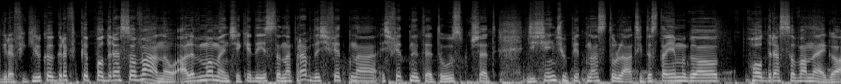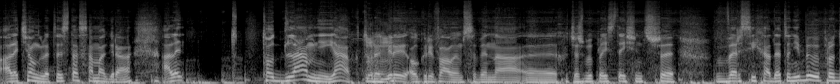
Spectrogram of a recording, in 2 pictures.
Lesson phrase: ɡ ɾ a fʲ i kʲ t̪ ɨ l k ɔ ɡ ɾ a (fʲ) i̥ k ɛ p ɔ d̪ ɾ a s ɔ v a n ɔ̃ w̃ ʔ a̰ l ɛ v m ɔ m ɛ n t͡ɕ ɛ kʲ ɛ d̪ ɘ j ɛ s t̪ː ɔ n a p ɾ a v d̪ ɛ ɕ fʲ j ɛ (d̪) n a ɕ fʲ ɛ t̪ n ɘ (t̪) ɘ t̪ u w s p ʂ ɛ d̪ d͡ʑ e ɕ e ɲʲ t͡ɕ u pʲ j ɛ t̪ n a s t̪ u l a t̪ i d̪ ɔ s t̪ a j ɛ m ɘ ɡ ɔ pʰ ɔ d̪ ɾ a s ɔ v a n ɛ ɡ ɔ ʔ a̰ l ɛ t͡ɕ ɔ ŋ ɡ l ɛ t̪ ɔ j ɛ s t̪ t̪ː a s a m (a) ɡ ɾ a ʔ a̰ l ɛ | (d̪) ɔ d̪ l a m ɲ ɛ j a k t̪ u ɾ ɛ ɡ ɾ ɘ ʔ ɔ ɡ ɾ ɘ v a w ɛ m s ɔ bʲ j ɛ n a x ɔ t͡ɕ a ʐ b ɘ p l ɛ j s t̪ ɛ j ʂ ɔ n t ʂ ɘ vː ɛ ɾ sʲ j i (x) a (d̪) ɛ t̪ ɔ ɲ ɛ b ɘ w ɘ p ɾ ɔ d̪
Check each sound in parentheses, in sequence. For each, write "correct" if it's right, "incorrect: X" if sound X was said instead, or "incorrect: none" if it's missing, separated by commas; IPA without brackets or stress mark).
correct, incorrect: t̪, correct, correct, incorrect: t̪, correct, correct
